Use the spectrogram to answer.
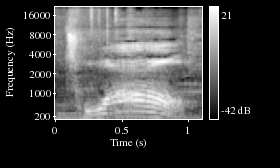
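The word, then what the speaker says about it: toile: T-O-I-L-E, pronounced Twal.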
